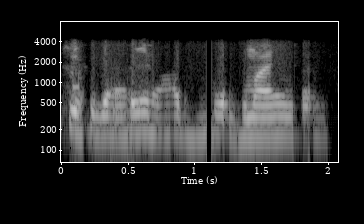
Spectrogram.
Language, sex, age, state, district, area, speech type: Urdu, male, 18-30, Bihar, Purnia, rural, conversation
